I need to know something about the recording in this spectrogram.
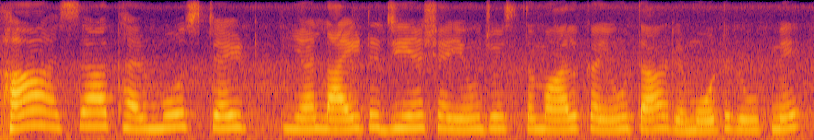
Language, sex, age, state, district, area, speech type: Sindhi, female, 18-30, Rajasthan, Ajmer, urban, spontaneous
